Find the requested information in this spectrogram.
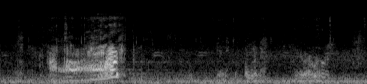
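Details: Rhodesian Ridgeback Peaches playing with a friend at a dog park: one loud, rough bark-yelp rising then falling around the first second, followed by two fainter short yips, over low outdoor rumble.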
